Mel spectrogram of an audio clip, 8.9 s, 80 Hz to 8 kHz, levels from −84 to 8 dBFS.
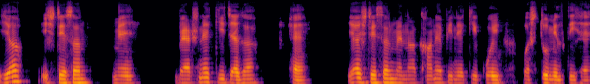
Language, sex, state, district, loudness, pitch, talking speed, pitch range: Hindi, male, Bihar, Lakhisarai, -19 LUFS, 130 Hz, 130 wpm, 125-140 Hz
